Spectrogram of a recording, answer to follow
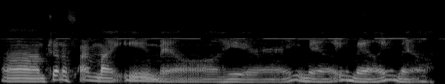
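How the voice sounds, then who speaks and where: A man's voice: mid-range voice, animated, unhurried, creaky, warm tone, a little hiss or hum. A middle-aged man chatting casually and unscripted as a live stream host, rambling and repeating himself as he explains.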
